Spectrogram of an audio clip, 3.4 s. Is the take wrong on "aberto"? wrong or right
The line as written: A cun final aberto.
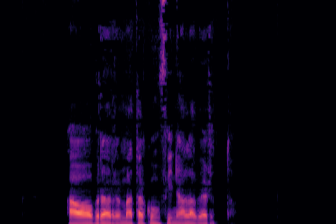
right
